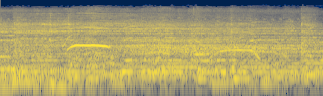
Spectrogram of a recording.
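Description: Live K-pop concert music from a large outdoor sound system, heard from within the audience, with a few short high calls rising and falling over it, about a second in and again near three seconds.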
